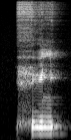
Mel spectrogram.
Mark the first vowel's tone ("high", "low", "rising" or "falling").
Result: high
